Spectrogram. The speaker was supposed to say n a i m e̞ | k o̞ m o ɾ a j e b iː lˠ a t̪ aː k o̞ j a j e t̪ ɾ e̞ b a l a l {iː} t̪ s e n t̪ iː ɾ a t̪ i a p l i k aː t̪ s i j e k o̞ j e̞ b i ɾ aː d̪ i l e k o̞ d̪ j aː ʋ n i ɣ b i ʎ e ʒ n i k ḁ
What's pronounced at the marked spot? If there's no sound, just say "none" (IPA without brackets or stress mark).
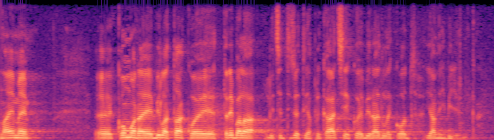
i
